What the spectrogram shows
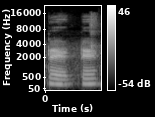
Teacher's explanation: तो ट होता है अल्पप्राण। अल्पप्राण व्यंजन होता है।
